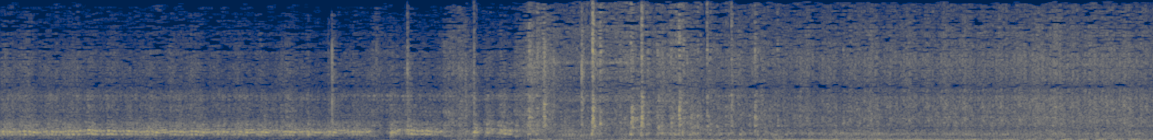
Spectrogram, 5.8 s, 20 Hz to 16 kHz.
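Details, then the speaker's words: 1964 Ford F250 dump truck with a Motorcraft two-barrel carb, sat over a decade, carb tapped to free the needle and seat, choke pulled: catches after cranking and settles into a low, uneven idle that barely holds, then dies; poor idle. "how's the sound of that oh sad now you killed it these carburetors suck"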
